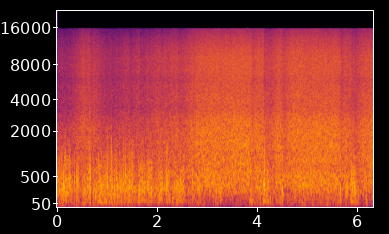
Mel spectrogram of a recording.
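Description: Surf washing up a sandy beach, a steady rushing hiss that swells about two and a half seconds in, with wind on the microphone.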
